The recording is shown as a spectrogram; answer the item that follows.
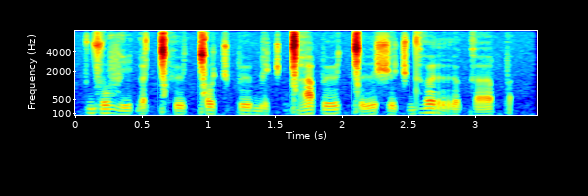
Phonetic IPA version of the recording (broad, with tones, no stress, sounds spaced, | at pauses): d͡z u˥ v i˩˧ ɠ ɐ˩˧ ǀʰ ʉ˩˧ ǀ o˧˥ t͡ʃ p ʉ˧ b e˩˧ t͡ʃ ɡ͡ǀ a˧˥ p ʉː˧˥ ǀ ɨː˩˧ ʃ ɨ˩˧ t͡ʃ dʱ ɵ˥ r ɵ˩˧ k ɐ˩˧ p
